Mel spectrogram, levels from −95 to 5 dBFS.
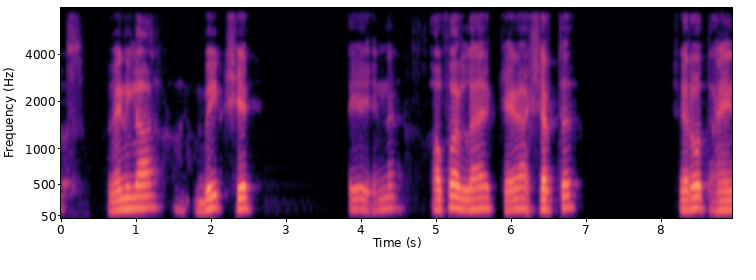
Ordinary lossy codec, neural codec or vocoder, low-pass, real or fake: none; codec, 16 kHz, 2 kbps, FunCodec, trained on LibriTTS, 25 frames a second; 7.2 kHz; fake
